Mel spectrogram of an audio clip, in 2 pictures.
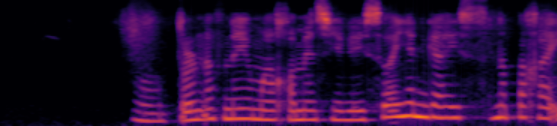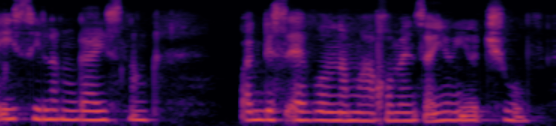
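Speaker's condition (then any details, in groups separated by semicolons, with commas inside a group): No condition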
